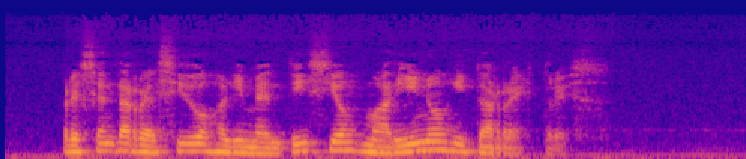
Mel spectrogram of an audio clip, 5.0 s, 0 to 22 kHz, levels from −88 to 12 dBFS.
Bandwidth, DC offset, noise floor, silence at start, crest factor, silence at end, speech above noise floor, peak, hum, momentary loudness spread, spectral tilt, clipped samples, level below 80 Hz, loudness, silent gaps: 11.5 kHz; under 0.1%; -46 dBFS; 0.4 s; 14 dB; 0.9 s; 29 dB; -4 dBFS; none; 15 LU; -7 dB/octave; under 0.1%; -40 dBFS; -17 LUFS; none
